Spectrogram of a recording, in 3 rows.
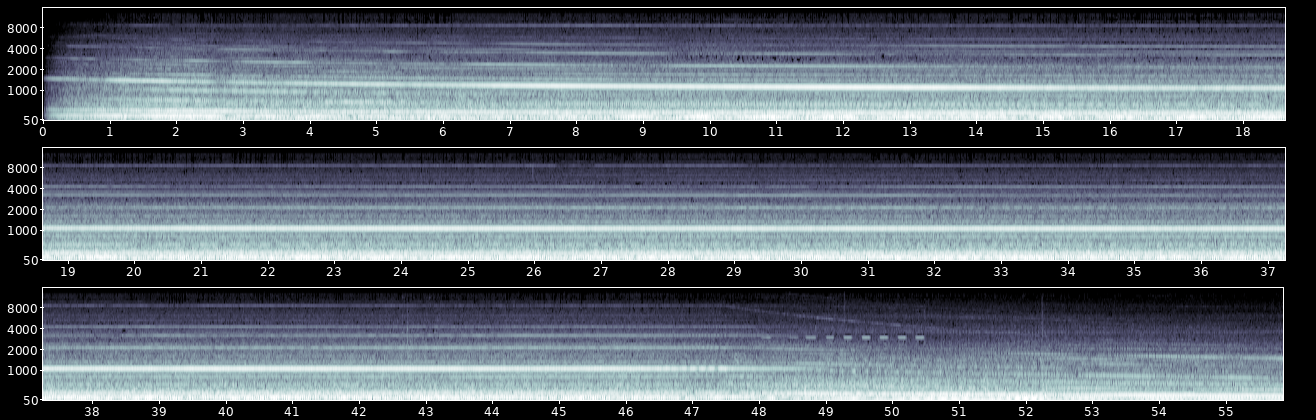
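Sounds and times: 
OH6 Loach little bird helicopter interior: 0.2s - 55.8s.

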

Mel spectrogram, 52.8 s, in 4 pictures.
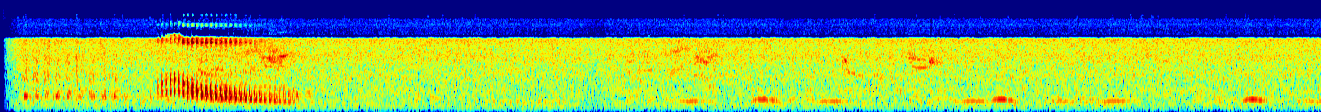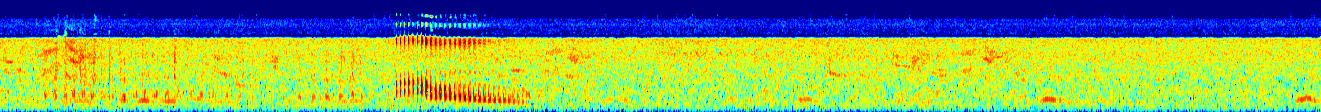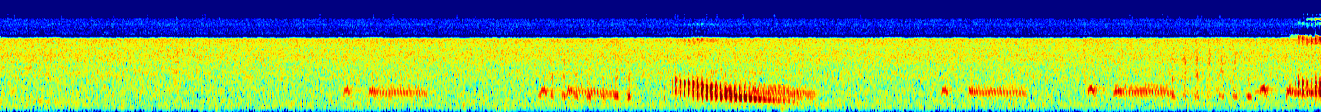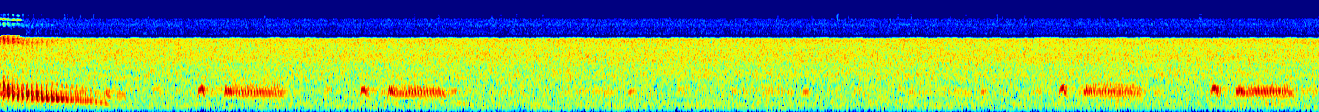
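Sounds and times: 
African Cape turtle dove and mourning dove cooing: 0.1s - 3.2s, 6.3s - 19.7s, 20.4s - 24.3s, 26.1s - 27.0s, 29.8s - 30.8s, 31.8s - 34.6s, 35.8s - 42.6s, 43.2s - 44.4s, 48.7s - 52.8s.

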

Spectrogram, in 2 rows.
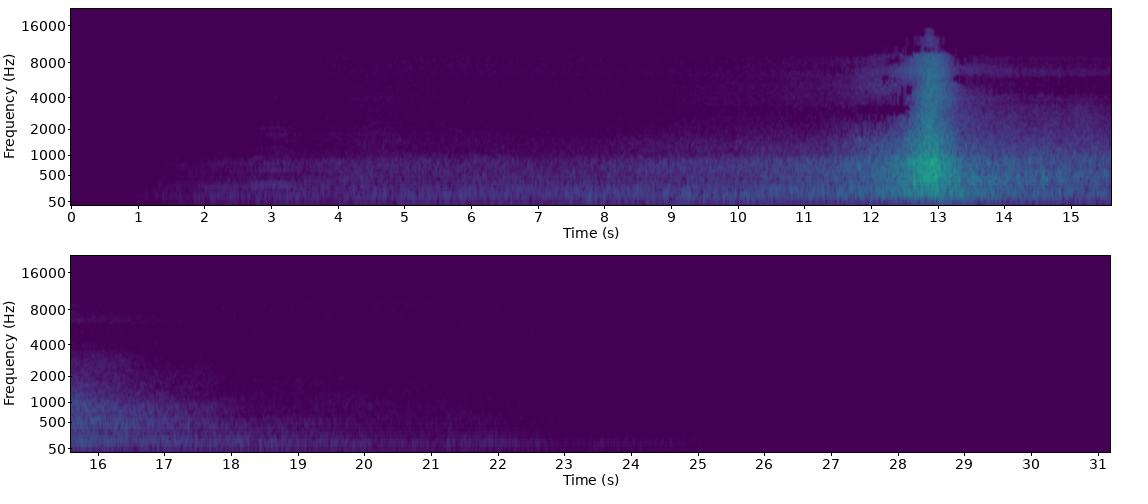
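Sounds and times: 
SUV passing by at 55 mph: 1.9s - 7.8s, 8.8s - 18.2s.

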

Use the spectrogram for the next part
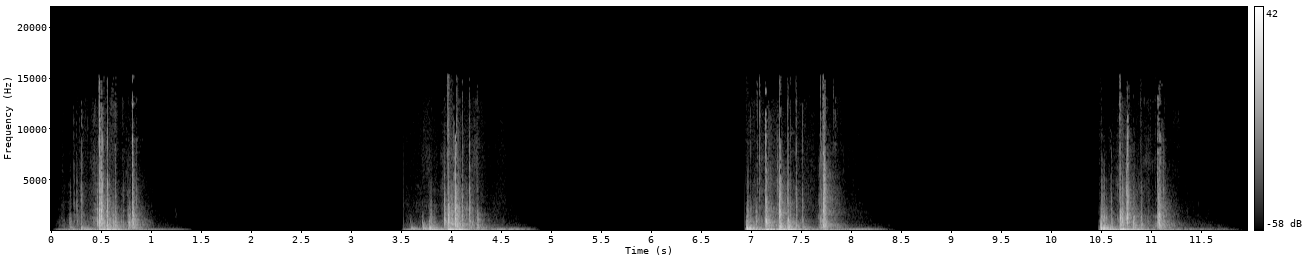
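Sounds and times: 
wooden door opening and closing: 0.1s - 1.0s, 3.6s - 4.4s, 7.0s - 8.0s, 10.5s - 11.4s.

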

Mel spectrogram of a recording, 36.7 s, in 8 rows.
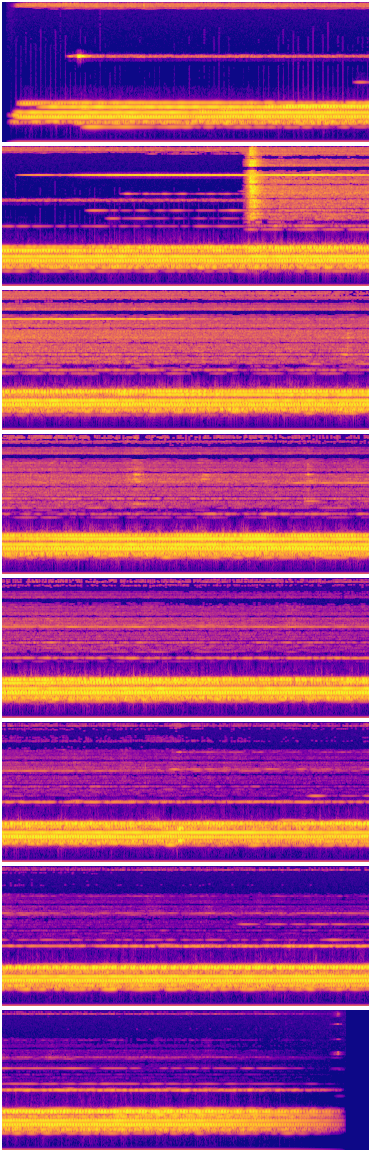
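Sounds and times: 
spaceship interior ambience: 0.1s - 36.4s
beeps: 0.6s - 17.7s.

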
